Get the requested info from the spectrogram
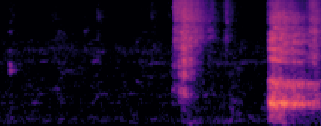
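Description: A man's short, throaty vocal sound near the end, like a burp, after a faint brief hiss a little past a second in; otherwise the room is nearly silent.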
